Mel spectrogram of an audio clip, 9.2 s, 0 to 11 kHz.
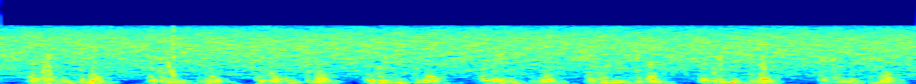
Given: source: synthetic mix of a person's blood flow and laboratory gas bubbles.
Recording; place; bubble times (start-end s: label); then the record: Doppler ultrasound of blood flow; precordium
1.66-1.79 s: bubbles
From the record:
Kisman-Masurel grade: 112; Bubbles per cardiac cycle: 1 to 2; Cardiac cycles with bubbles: 1 to 10%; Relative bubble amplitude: moderate (0.250 to 0.450); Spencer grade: 1 (occasional bubble signal discernible with the cardiac motion signal, with majority of cardiac periods free of bubbles); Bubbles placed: only in the low amplitude regions of the cardiac cycle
